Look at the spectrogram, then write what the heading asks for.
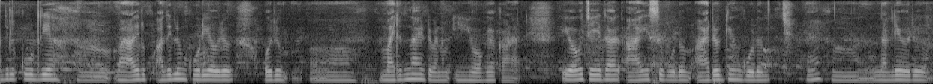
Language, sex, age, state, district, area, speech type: Malayalam, female, 45-60, Kerala, Pathanamthitta, rural, spontaneous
